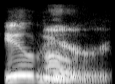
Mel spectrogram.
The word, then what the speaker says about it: Hillier: the pronunciation though is hiler even though I'm from Eastern and central Canada there is no um there is no French pronunciation uh well thank you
